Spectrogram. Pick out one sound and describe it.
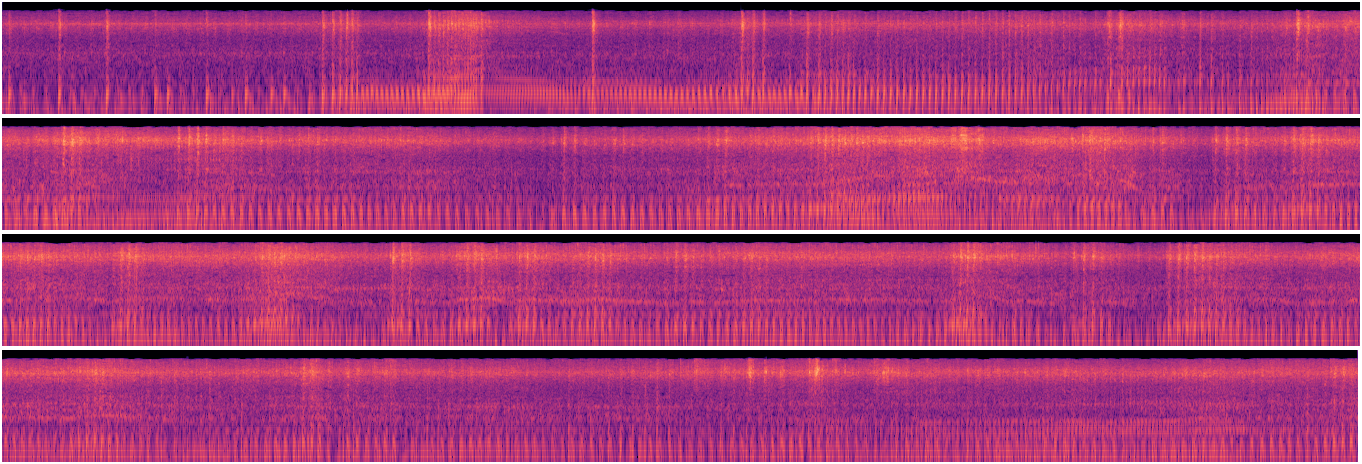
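Rocks and stones knock and rattle under motorcycle tyres.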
